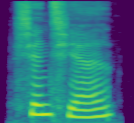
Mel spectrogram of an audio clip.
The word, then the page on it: 先前: xiān qián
